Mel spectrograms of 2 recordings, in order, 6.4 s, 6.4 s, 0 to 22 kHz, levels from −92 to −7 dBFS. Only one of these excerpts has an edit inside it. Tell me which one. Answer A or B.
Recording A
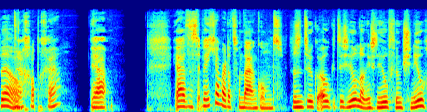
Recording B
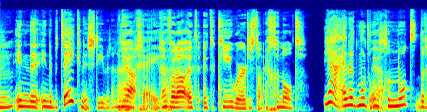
A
